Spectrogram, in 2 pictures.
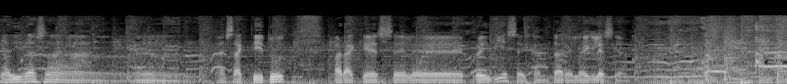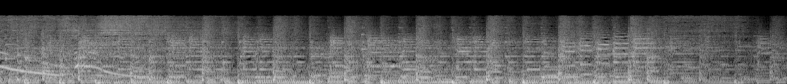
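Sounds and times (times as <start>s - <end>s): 
speech: 0.0s - 7.3s
rock and roll singer's high sliding scream: 6.1s - 9.5s
loud driving rock and roll band playing: 6.2s - 15.2s.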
